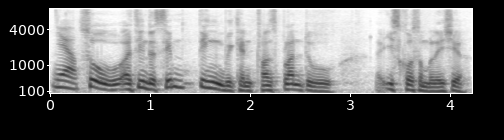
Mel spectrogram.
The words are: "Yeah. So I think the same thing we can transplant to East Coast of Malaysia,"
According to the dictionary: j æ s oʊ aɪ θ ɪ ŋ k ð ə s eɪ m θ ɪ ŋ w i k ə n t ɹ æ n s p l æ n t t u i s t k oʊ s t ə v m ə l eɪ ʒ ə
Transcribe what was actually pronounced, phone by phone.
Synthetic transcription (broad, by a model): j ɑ s oʊ aɪ t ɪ ŋ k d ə s eɪ m t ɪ ŋ w i k ə n t ɹ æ n s p l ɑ n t t u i s k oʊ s ə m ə l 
